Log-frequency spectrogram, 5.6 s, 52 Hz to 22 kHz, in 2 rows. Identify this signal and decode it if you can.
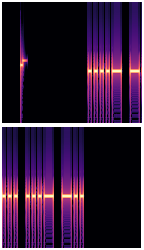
Morse code, heard as a keyed tone, about 20 wpm, 700 Hz. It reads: 4BVD
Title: All Cut Numbers - 4-Digit 20wpm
